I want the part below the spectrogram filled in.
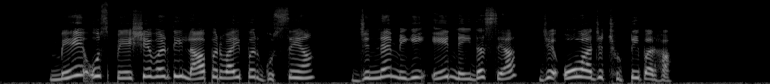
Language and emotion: Dogri, angry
